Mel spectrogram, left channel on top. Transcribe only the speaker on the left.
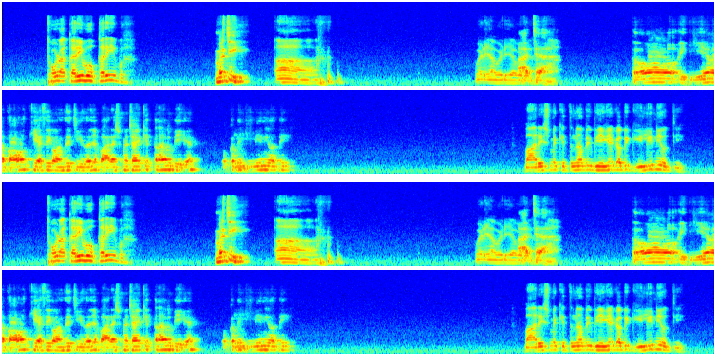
थोड़ा करीब हो करीब
आ <laughs> बढ़िया बढ़िया बढ़िया
हम्म
बारिश में कितना भी भीगे कभी गीली नहीं होती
